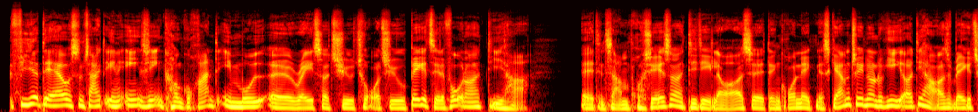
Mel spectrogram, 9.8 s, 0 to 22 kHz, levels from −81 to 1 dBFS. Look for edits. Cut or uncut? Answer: uncut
